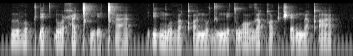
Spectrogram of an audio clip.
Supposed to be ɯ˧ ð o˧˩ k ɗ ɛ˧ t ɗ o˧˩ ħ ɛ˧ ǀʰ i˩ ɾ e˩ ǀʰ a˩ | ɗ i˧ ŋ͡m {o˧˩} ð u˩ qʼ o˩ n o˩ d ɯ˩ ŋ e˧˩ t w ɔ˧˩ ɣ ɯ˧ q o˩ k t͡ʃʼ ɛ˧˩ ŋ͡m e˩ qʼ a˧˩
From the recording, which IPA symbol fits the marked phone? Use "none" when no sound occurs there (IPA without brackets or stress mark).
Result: o˩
